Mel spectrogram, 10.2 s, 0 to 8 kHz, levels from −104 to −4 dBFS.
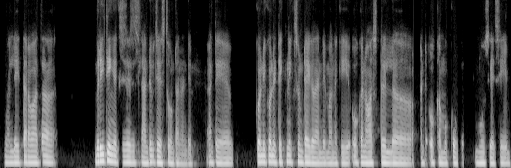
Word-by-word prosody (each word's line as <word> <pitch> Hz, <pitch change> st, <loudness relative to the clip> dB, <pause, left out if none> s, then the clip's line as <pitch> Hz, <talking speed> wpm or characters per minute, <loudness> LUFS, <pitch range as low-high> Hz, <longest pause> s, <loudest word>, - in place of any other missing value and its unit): మళ్ళీ 100 Hz, 0 st, +1 dB
తర్వాత 105 Hz, -1 st, +1 dB, 1.1 s
breathing 125 Hz, 0 st, +6 dB
exercises 105 Hz, -2 st, -1 dB
లాంటివి 105 Hz, +3 st, +1 dB
చేస్తూ 100 Hz, 0 st, +1 dB
ఉంటానండి. 85 Hz, -2 st, -5 dB, 0.4 s
అంటే 100 Hz, -1 st, -1 dB, 0.8 s
కొన్ని 115 Hz, -1 st, +5 dB
కొన్ని 115 Hz, -3 st, +4 dB
టెక్నిక్స్ 115 Hz, 0 st, -1 dB
ఉంటాయి 105 Hz, -1 st, +3 dB
కదండీ 95 Hz, -1 st, +1 dB
మనకి 95 Hz, 0 st, -2 dB, 0.2 s
ఒక 105 Hz, 0 st, -2 dB
నాస్ట్రిల్ 95 Hz, 0 st, +1 dB, 0.6 s
అంటే 100 Hz, -, -5 dB
ఒక 100 Hz, -, -7 dB
ముక్కు 95 Hz, +2 st, -2 dB, 0.5 s
మూసేసి 95 Hz, -1 st, -1 dB
100 Hz, 115 wpm, -24 LUFS, 95-110 Hz, 1.1 s, breathing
